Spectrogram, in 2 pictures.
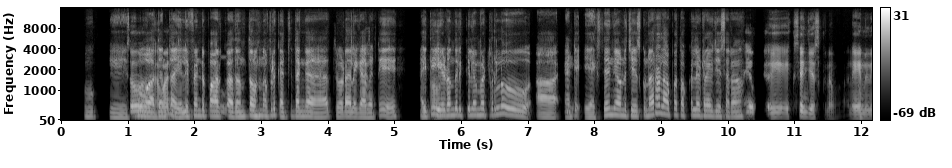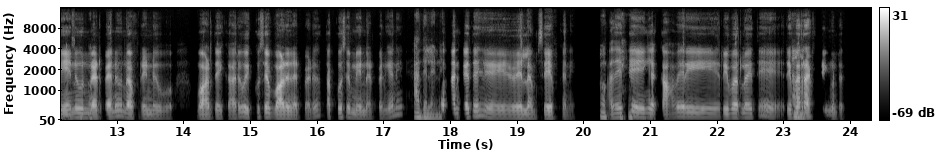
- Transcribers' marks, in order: in English: "సో"; in English: "సో"; in English: "ఎలిఫెంట్ పార్క్"; chuckle; in English: "యెస్"; in English: "ఎక్స్‌ఛేంజ్"; in English: "డ్రైవ్"; in English: "ఎక్స్‌ఛేంజ్"; in English: "సూపర్!"; in English: "సేఫ్‌గానే"; giggle; other background noise; in English: "రివర్‌లో"; in English: "రివర్ రాఫ్టింగ్"
- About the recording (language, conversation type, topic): Telugu, podcast, రేడియో వినడం, స్నేహితులతో పక్కాగా సమయం గడపడం, లేక సామాజిక మాధ్యమాల్లో ఉండడం—మీకేం ఎక్కువగా ఆకర్షిస్తుంది?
